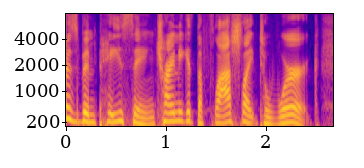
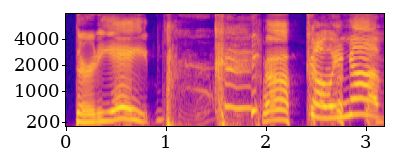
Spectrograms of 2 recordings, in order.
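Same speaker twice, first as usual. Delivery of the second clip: high croaking gremlin voice; 6 semitones higher, slower than usual. A narrator's reading. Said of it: "a gremlin's croak".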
